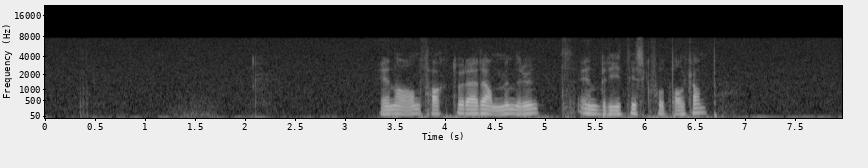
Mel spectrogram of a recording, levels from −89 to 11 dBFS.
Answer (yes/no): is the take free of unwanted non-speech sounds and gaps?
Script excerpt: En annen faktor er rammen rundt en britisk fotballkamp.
yes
